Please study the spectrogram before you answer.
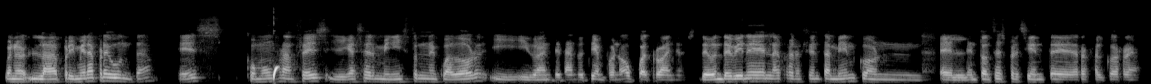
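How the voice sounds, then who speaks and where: Male interview host, medium pitch, dry and slightly muffled lo-fi sound. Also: steady tone, normal speed, few pauses, no room sound. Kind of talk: interview introduction and questions.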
